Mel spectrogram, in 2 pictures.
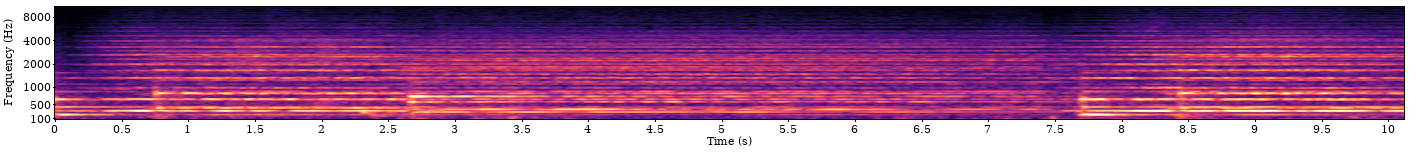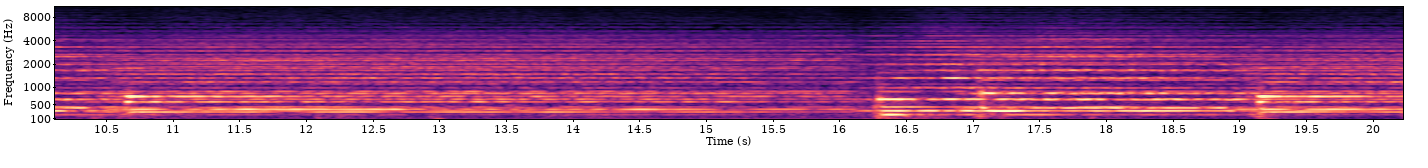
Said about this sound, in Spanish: cantando el segundo movimiento lento, el largo, tranquilísimo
